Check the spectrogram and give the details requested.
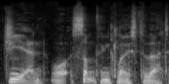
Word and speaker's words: jian: magnificent qu GN as some people might say jammed but I've been corrected it's pronounced GN or something close to that anyway and it's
